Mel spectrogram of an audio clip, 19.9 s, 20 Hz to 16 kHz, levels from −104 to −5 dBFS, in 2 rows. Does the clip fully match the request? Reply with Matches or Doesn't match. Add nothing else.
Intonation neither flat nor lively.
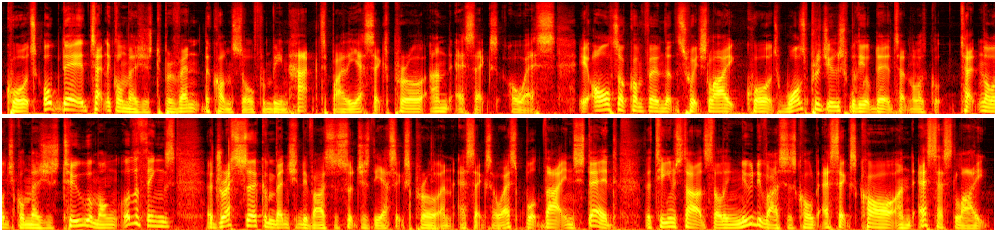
Doesn't match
